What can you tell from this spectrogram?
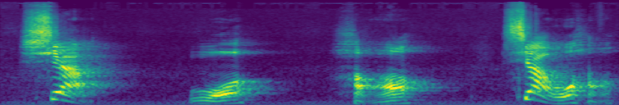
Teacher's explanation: here you have a third tone and a third tone together, but it doesn't have this exception like it does with 你 好, because 下 午, this 午 is part of this 下, is one word here.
